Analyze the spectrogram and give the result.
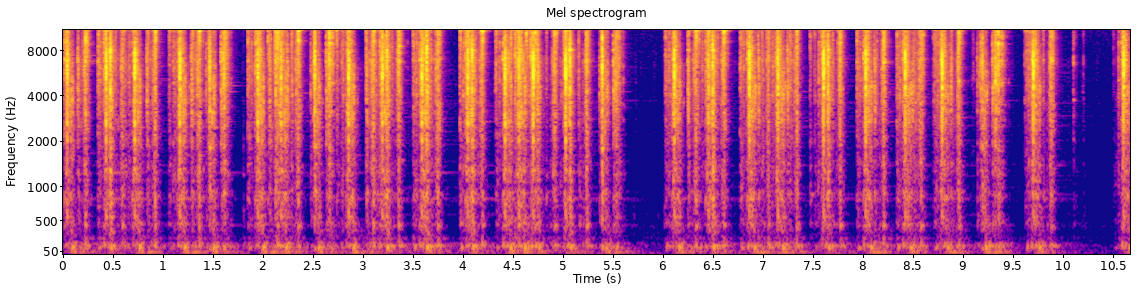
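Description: A medium-sized 1950s Remington metal typewriter with a hollow casing is typed on steadily with fingertips. The result is a rapid, continuous stream of sharp mechanical key strikes with bright, clacky tops and a hollow low thump from the casing. A brief pause near the six-second mark is followed by more steady typing.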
